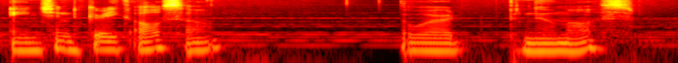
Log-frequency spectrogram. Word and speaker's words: pneumos: Greek also the word p numos nowadays the p is silent doubles as a word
